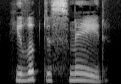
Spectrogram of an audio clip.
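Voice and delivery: ordinary delivery, nothing marked

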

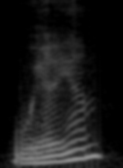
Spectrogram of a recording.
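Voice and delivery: a shaky, unsure rise on William; the old Sikh quavers the name back to Lowboy, unsure; quavering. Acted. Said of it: "the Sikh said quaveringly".

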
